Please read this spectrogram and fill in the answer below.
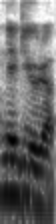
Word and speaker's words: Nadurra: बट नाउ you have mentioned the name of the brand which is Nadura, if I'm pronouncing it right. It's pronounced as Nadura. Nadura.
